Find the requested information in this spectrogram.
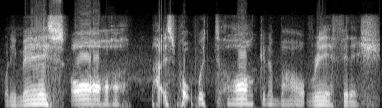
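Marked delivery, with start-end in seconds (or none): none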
